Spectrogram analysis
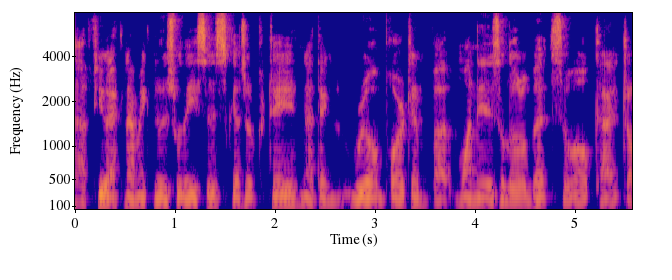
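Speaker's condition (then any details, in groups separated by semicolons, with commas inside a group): No condition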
